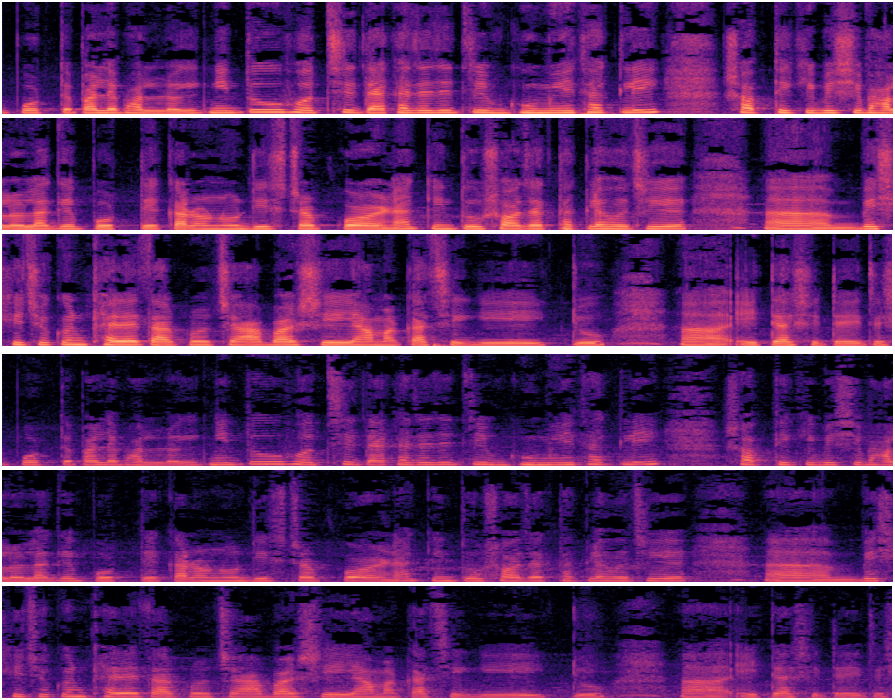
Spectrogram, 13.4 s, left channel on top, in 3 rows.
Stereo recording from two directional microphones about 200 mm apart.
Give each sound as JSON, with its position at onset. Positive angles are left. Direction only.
{"t": 0.1, "sound": "speech", "side_deg": 40}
